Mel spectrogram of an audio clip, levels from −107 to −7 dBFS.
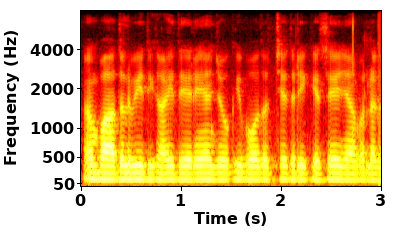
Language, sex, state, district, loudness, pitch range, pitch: Hindi, male, Chandigarh, Chandigarh, -18 LUFS, 115-120 Hz, 115 Hz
